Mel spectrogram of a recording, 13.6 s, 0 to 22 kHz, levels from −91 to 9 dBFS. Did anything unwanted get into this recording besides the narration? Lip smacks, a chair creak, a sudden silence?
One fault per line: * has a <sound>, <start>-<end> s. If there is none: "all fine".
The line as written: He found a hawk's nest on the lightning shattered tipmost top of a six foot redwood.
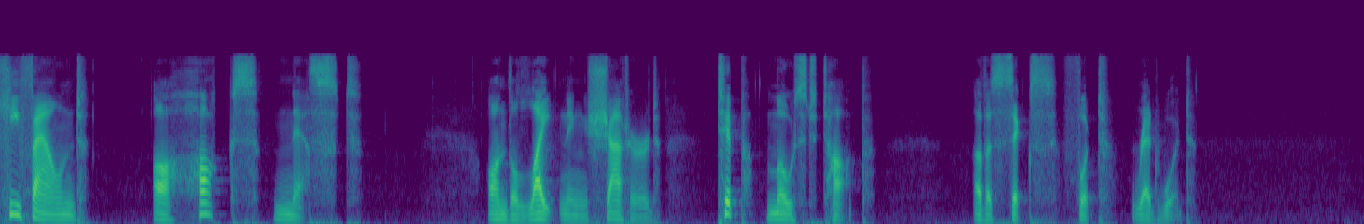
all fine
